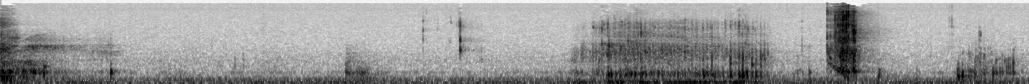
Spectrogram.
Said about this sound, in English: Quick sip of coffee. Coffee break, boss. Don't mind me, boss.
